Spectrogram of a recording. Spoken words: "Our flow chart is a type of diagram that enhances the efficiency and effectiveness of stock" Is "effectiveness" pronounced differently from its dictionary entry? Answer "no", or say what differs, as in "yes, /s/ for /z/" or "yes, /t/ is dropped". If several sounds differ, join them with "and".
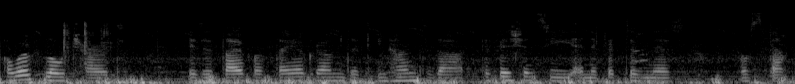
no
